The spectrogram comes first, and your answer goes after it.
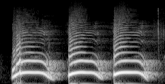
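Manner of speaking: very high, loud hooting owl. Acted. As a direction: hoot it out like a night owl. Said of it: "she knew it was time to wake up and say".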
